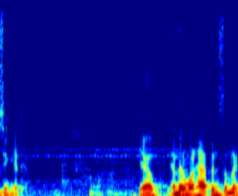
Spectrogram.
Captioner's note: audience chuckles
